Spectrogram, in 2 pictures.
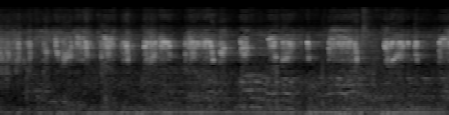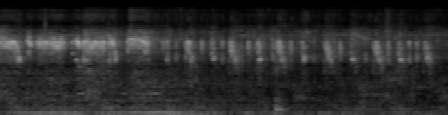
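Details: Edible-nest swiftlets answering a lure sound set to nine o'clock volume, the birds immediately lively. Harsh, high chirping comes in repeated bursts, with a faint low tone in the background.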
